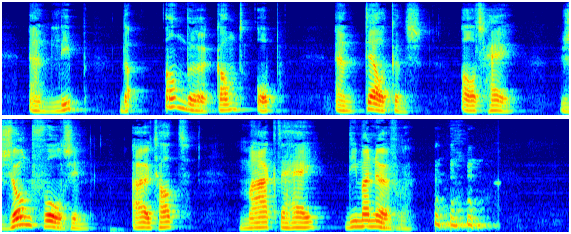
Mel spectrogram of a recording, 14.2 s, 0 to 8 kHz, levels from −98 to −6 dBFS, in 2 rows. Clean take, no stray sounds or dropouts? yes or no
no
